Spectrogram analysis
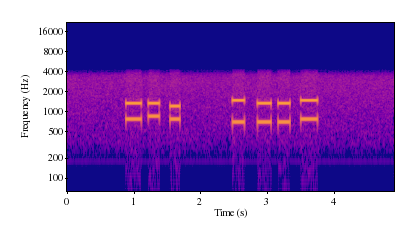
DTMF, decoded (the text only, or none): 584 3226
